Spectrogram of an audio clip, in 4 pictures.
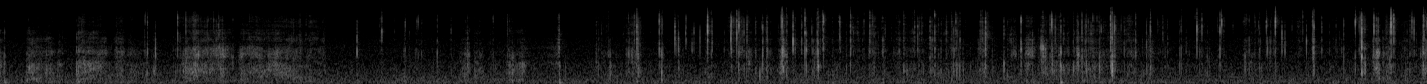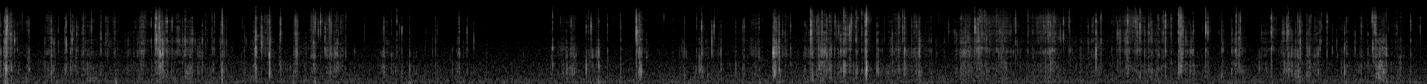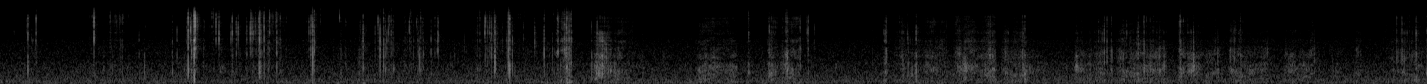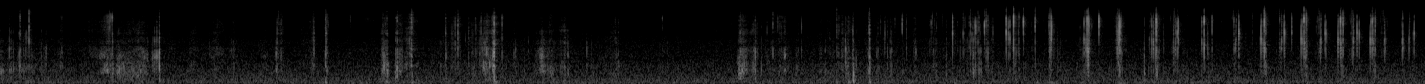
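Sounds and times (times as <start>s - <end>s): plastic wrapper crinkling: 6.0s - 19.0s, 19.8s - 34.7s, 42.4s - 44.5s, 45.6s - 48.6s, 50.2s - 57.0s.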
